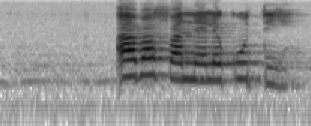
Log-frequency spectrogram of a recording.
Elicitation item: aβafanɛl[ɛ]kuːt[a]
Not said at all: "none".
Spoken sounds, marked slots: ɛ, i

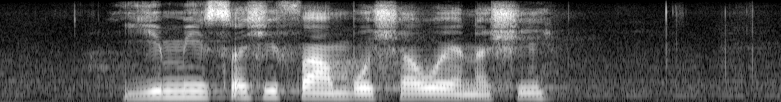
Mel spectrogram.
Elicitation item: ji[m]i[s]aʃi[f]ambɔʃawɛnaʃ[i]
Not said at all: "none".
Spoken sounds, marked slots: m, s, f, i

